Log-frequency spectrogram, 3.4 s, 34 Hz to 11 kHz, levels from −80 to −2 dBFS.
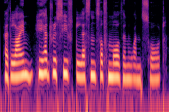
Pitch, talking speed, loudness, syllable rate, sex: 210 Hz, 195 wpm, -15 LUFS, 5.0 syllables/s, female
